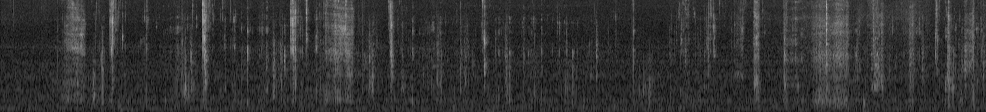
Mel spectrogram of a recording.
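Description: Close-miked chewing of cream truffle pasta noodles: many short mouth clicks and smacks, with a few longer, softer sounds about a second in, around five seconds and near the end.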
